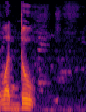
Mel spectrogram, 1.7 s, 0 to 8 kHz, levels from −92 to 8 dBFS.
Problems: none marked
